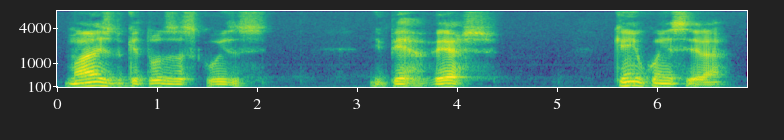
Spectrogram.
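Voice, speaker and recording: A man's medium-pitched voice with a dark, mellow tone, very wide pitch swings, very slow pace, long, frequent pauses and audible room echo. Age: 60s. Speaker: evangelist preacher. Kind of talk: sermon.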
